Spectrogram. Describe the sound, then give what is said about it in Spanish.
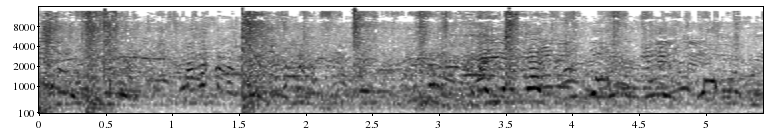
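Crowd noise from a protest outside the Congress in Lima, Peru, as national police disperse demonstrators: a dense, continuous babble of many voices, broken by two sharp bangs early on. “Este es el sonido de lo que está pasando en Lima, en la capital de Perú. Ahora mismo la Policía Nacional ha tenido que dispersar a los manifestantes”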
